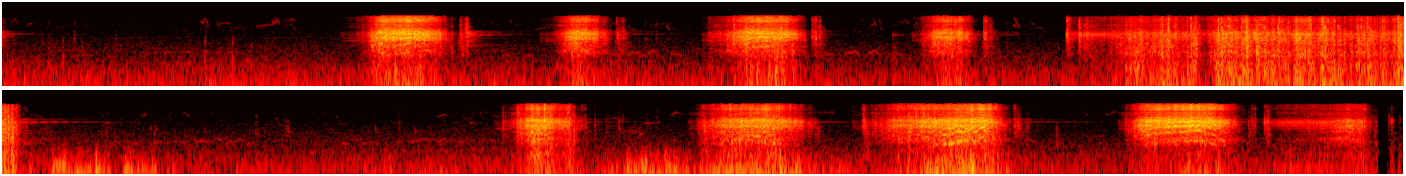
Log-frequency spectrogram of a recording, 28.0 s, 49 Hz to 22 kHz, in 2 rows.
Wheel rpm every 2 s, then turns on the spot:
20, 10, 20, 20, 10, 10, 30, 0, 0, 20, 30, 40, 40, 20.
10-14 26-28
